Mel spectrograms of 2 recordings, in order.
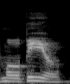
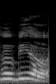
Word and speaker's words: Mobile: Hope you don't have any southern viewers that are going to attack you for your pronunciation of Mobile. Oh, it's Mobile.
